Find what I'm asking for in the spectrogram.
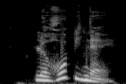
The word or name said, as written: robinet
